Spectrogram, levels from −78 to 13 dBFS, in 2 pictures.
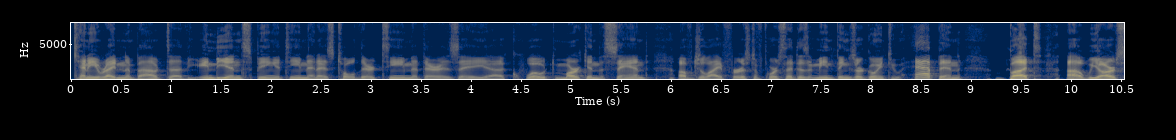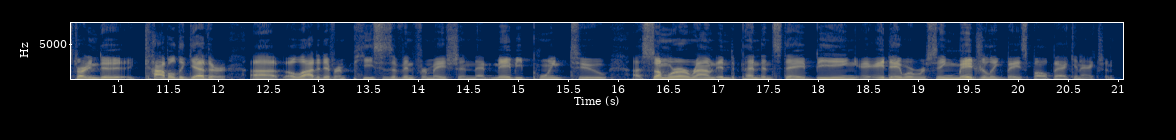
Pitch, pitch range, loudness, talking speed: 110 Hz, 105-115 Hz, -25 LUFS, 210 wpm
